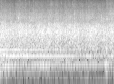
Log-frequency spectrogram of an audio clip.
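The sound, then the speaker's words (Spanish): An audience applauds steadily, a dense wash of many hands clapping at an even, sustained level with no one speaking. “Dale fuerte ese aplauso porque es nuestro ADN como iglesia, el encuentro.”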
